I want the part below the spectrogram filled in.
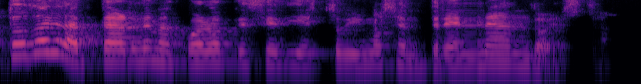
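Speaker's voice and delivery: ordinary delivery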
